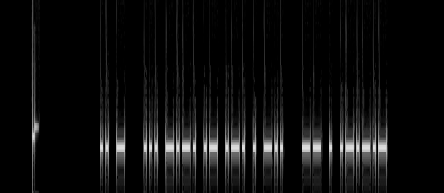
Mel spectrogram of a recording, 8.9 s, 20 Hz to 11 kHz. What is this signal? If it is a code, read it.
Morse code, heard as a keyed tone, about 22 wpm, 700 Hz. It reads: IT SCARED ME.
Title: Sentences from Top 1000 Words - Review Part 4 - 22wpm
